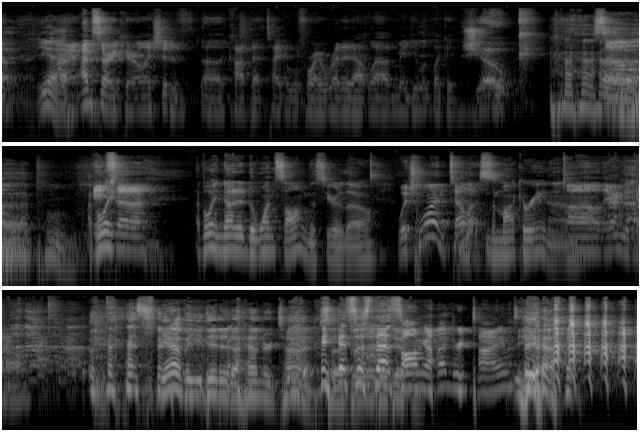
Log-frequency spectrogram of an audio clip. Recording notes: Live from the Ha Ha Harvest Comedy Festival at Kelly's Olympian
